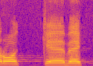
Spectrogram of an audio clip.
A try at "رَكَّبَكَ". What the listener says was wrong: لا، الهمس مش عاجبني. ركبك.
